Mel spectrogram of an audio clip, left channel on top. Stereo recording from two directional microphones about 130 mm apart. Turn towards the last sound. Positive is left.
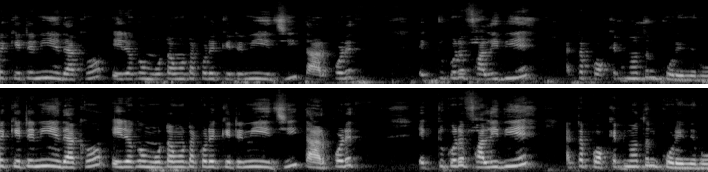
turn(degrees=-60)  # may be behind; listen again after turning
